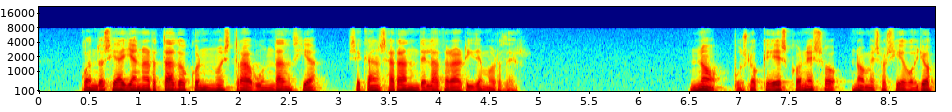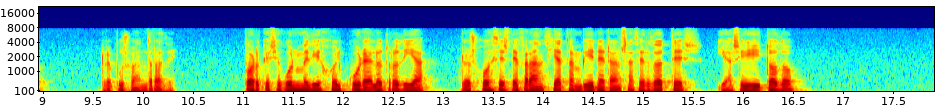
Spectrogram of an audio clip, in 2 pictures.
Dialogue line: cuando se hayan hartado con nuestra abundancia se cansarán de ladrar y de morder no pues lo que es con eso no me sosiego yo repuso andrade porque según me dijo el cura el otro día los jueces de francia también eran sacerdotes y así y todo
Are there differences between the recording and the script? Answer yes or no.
no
